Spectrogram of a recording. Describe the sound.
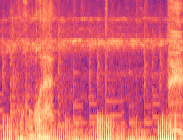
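A cat purrs right up against the microphone, a loud, continuous low rumble with a steady pulsing rhythm that lasts the whole time. Faint voices may be present underneath.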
